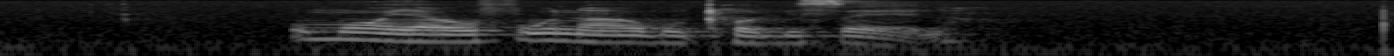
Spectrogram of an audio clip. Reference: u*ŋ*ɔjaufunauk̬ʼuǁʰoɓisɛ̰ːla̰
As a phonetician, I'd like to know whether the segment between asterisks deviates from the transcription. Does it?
yes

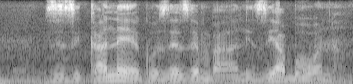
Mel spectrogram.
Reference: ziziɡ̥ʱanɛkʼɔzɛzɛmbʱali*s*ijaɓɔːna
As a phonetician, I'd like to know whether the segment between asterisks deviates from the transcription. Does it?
yes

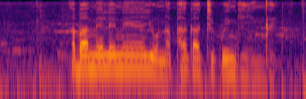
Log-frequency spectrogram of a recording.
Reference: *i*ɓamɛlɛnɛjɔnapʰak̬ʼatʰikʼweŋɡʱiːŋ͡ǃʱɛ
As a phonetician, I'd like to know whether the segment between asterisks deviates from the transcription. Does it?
yes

